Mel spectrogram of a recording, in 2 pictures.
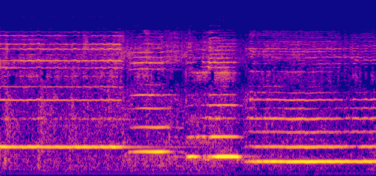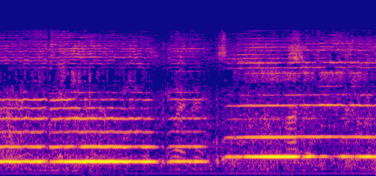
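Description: Solo violin playing a slow melody of long held notes that step downward in pitch, the lowest note held for about four seconds mid-way before the melody rises again near the end.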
